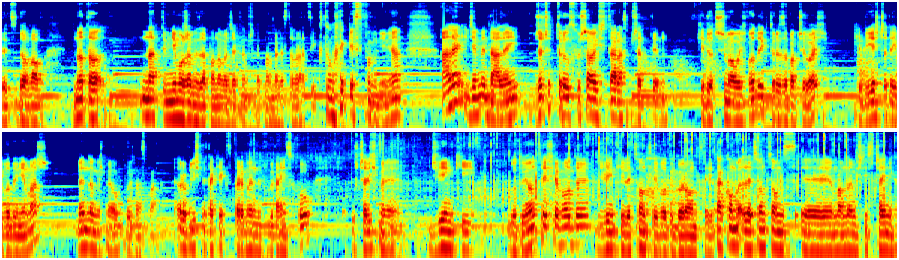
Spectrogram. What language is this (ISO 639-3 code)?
pol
